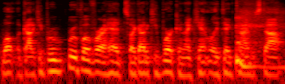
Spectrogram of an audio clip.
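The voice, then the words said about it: Impression of speaker's dad. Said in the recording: “do that impression of you”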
